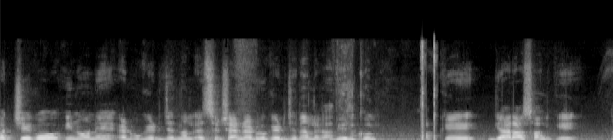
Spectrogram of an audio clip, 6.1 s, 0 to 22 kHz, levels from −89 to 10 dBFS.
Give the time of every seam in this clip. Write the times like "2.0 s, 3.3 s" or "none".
4.4 s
